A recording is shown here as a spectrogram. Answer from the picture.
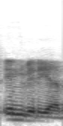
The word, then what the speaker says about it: NVIDIA: NVIDIA's Shield. Did I pronounce that right? – It's NVIDIA, but yeah, it's kind of hard to say.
